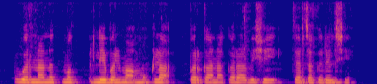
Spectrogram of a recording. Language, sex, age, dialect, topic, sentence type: Marathi, female, 18-24, Northern Konkan, banking, statement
